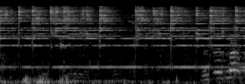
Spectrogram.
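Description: A hand bell rung continuously with rapid, even strokes, its ringing tone held steady.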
